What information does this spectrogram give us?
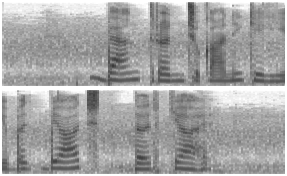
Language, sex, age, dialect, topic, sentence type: Hindi, female, 18-24, Marwari Dhudhari, banking, question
